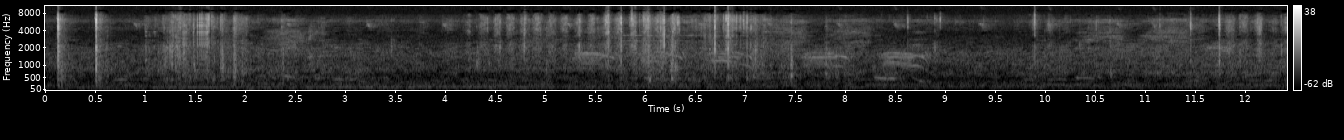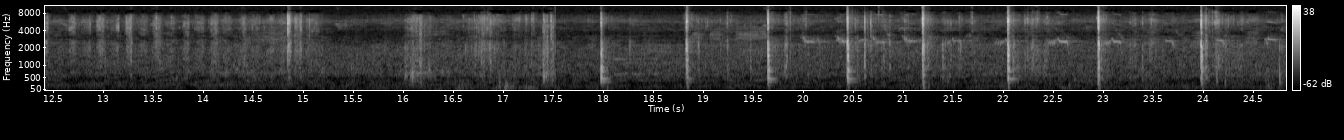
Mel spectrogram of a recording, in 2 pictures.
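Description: A sickle chops through roasted chicken and bone on a wooden log.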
